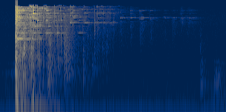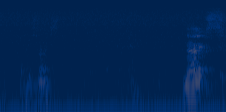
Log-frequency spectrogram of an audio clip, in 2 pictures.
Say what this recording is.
Me dropping a vase off my deck onto a concrete patio.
